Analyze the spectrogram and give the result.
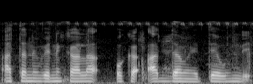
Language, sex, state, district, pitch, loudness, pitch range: Telugu, male, Andhra Pradesh, Sri Satya Sai, 140 Hz, -17 LUFS, 135-145 Hz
